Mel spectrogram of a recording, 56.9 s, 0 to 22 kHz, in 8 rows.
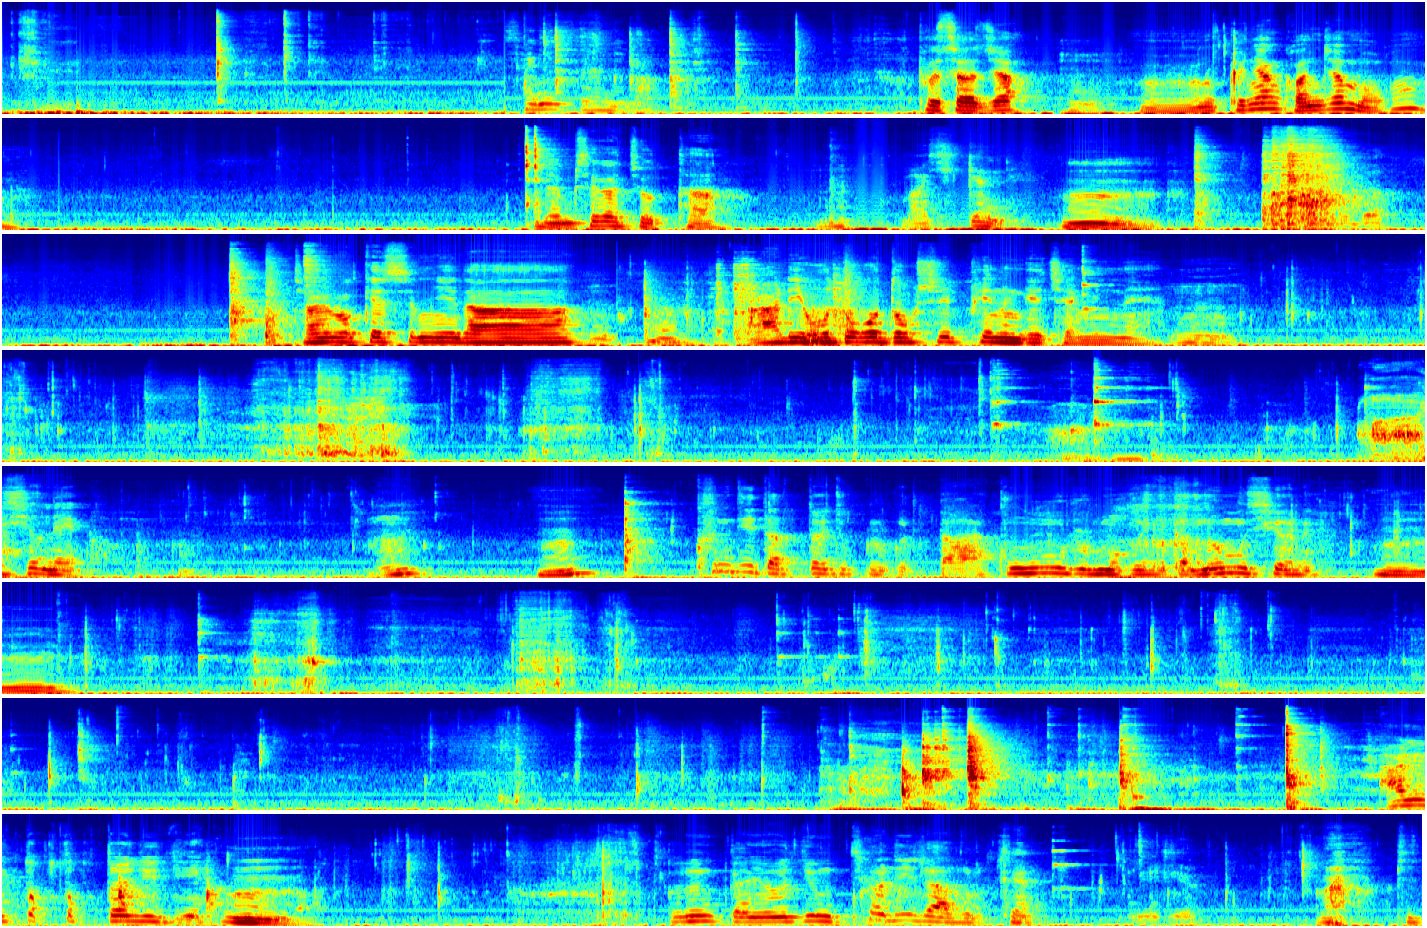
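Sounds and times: person chewing: 0:20.4 - 0:28.0, 0:38.0 - 0:38.9, 0:39.5 - 0:46.7, 0:51.4 - 0:53.2
person chewing crunchy food: 0:35.2 - 0:46.7, 0:51.4 - 0:53.2.

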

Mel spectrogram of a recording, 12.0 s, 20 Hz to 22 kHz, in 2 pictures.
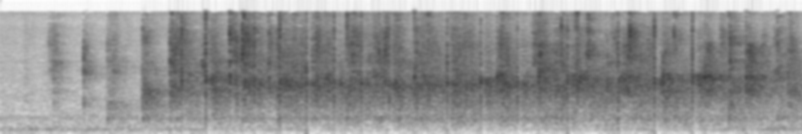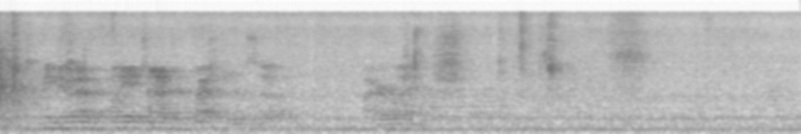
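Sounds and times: audience applauding: 0:00.6 - 0:06.2.

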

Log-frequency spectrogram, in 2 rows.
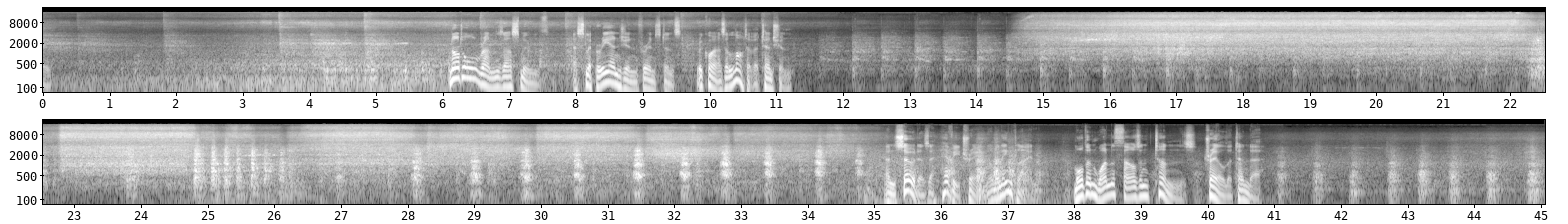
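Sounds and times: steam hissing: 0:00.0 - 0:36.6, 0:39.8 - 0:45.0
locomotive exhaust chuffs: 0:40.9 - 0:45.0.

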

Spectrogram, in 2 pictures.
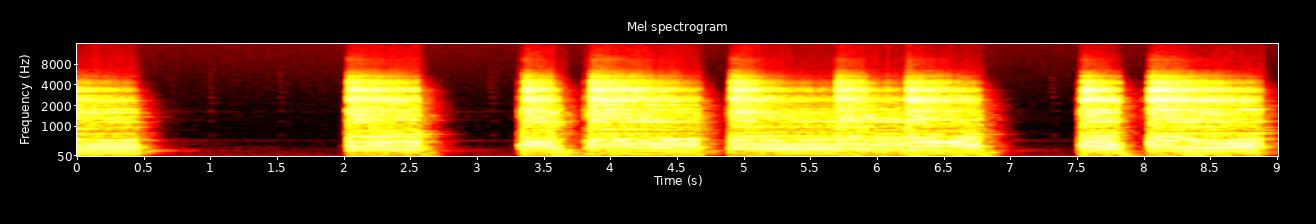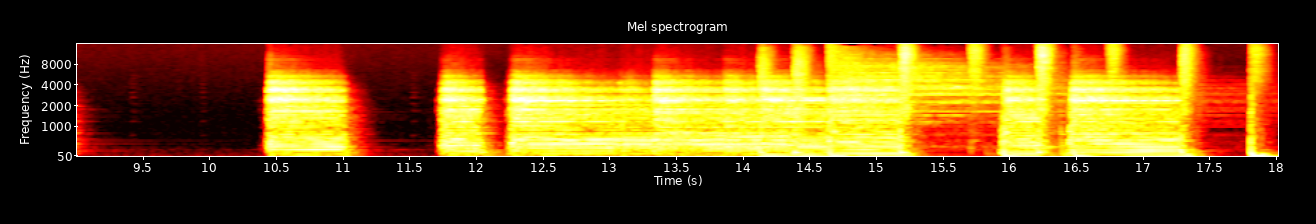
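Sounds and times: distorted electric guitar chords: 0:00.0 - 0:00.6, 0:02.0 - 0:06.9, 0:07.5 - 0:09.0, 0:10.4 - 0:17.4.

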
